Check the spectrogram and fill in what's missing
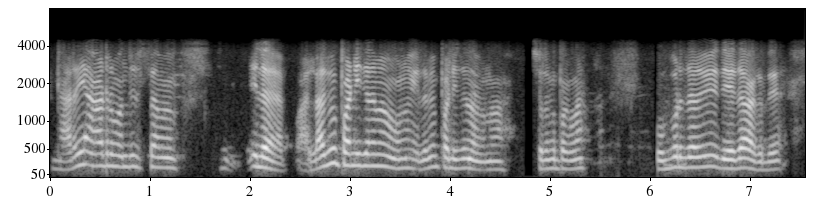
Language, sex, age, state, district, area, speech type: Tamil, male, 30-45, Tamil Nadu, Nilgiris, urban, conversation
